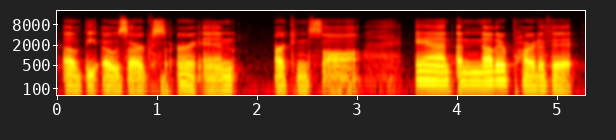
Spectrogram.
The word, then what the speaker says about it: Arkansas: of the word because it is not said how it is spelled it is close to how it is pronounced in french we say arkansas arkansas and the capital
